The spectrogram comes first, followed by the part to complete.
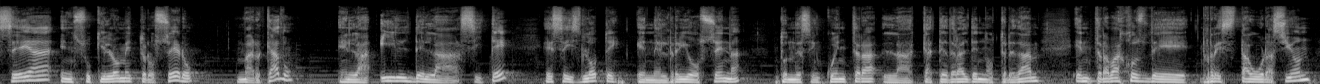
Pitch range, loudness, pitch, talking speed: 110-140 Hz, -17 LUFS, 120 Hz, 135 wpm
